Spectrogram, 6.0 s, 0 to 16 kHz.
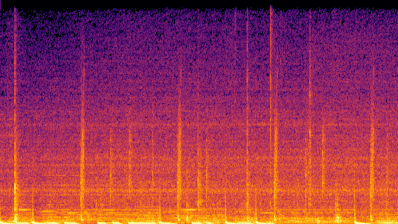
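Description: A Flashforge A5M 3D printer printing a Gridfinity box, its stepper motors making steady rising and falling whines and ticks with repeated movement sweeps, close and alone with no talk.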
